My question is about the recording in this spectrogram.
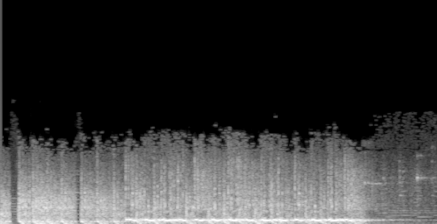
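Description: Cartoon gunfire sound effect, a rapid run of shots mixed with music, stopping shortly before the end; a held tone comes in over it about a second in.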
